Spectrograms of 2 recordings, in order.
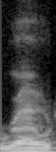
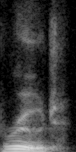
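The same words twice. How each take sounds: First: It is said the way Michigan speakers say it. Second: It is said in a non-Michigan way.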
